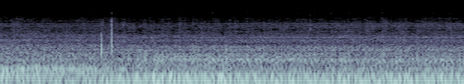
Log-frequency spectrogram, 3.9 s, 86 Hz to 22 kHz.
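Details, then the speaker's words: 1982 GMC Crew Cab, 350 small-block Chevy V8, turbo 400, after STP multi-purpose engine treatment through the carburetor, air cleaner and vacuum lines refitted: low, steady, even V8 rumble with no misses; idling much smoother. "it's all cleared up the engine is uh idling much much smoother now"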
